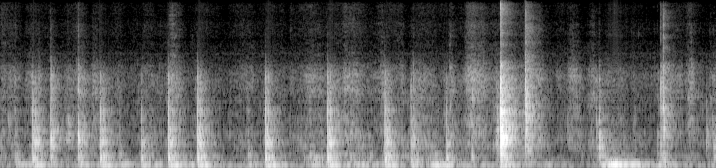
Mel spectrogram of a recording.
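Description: Wooden rolling pin rolling out mochi dough on a cornstarch-dusted wooden board: a run of soft knocks and rubbing, with one sharper knock about five seconds in.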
